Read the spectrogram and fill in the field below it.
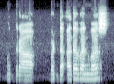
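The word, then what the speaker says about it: मुद्रा: There in the dra, a is elongated. That is dirgha. This is the swara. That is the vowels a. A. So mudra.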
